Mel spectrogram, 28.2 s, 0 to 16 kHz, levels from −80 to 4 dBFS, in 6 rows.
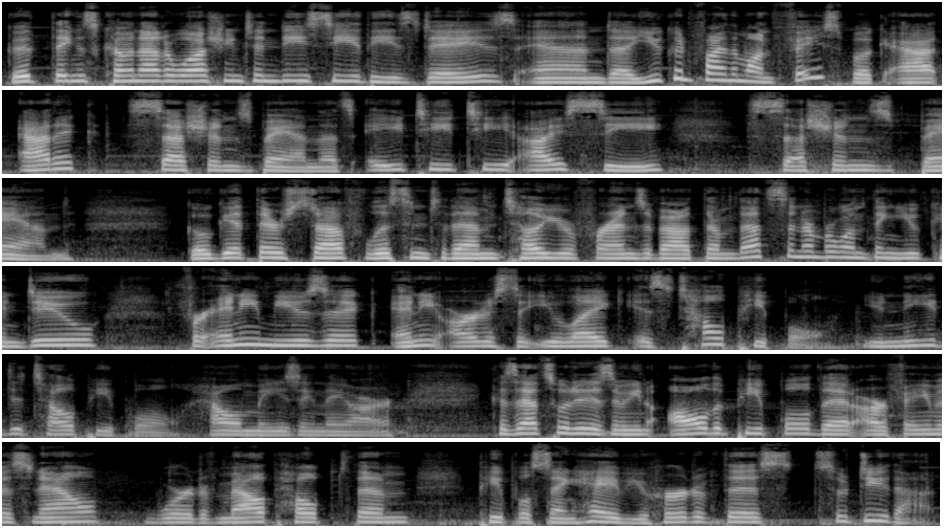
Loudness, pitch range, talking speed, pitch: -19 LUFS, 180-215 Hz, 210 wpm, 195 Hz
